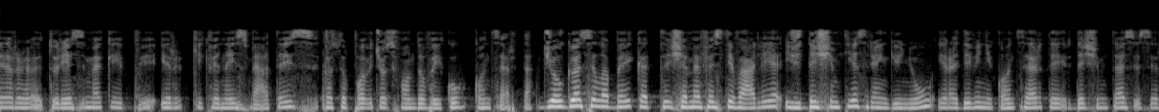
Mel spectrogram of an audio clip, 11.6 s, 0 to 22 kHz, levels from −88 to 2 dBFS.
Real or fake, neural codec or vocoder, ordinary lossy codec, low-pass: fake; codec, 16 kHz, 8 kbps, FunCodec, trained on LibriTTS, 25 frames a second; MP3, 32 kbps; 7.2 kHz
